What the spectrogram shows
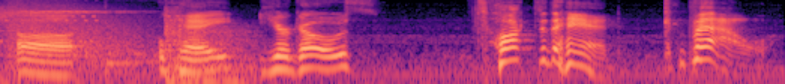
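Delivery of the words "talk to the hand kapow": dramatic, theatrical delivery. Asked to sell a funny barb for viewers: selling a dramatic barb. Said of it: "you gotta sell it".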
